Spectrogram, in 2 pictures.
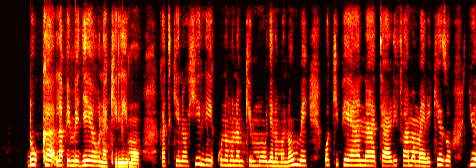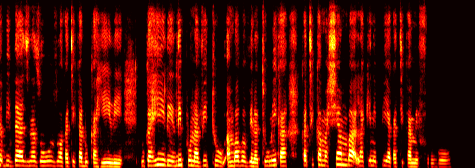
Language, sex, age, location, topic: Swahili, female, 25-35, Dar es Salaam, agriculture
